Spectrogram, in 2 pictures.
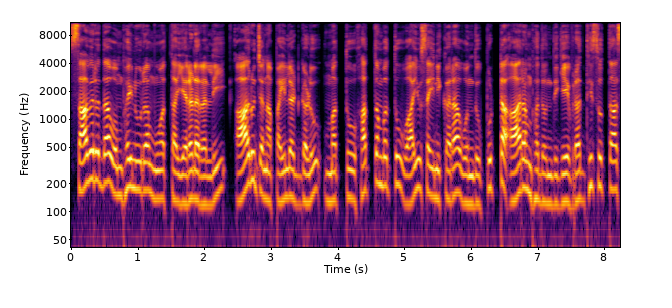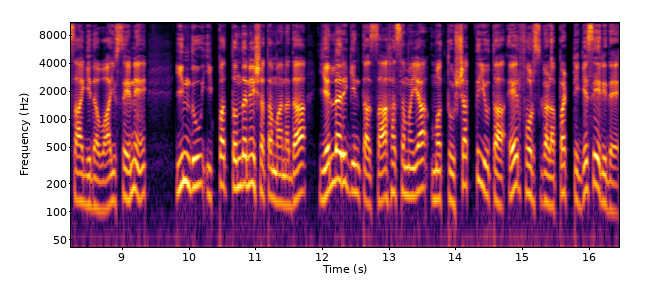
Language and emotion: Kannada, neutral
